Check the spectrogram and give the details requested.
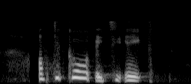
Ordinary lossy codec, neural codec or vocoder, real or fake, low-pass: none; codec, 16 kHz, 1 kbps, FunCodec, trained on Chinese and English, 50 frames a second; fake; none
